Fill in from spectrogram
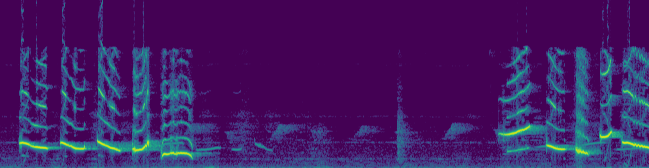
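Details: Oriental magpie-robin song used as a lure to get a silent bird singing: loud, clear whistled notes with sliding pitch, five quick phrases in a burst, a pause, then another rapid burst of bright whistles.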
